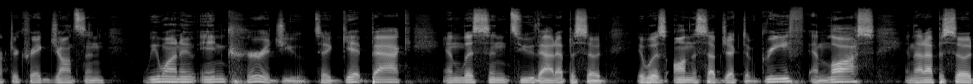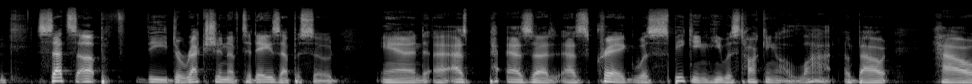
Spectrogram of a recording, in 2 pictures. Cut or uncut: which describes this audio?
uncut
